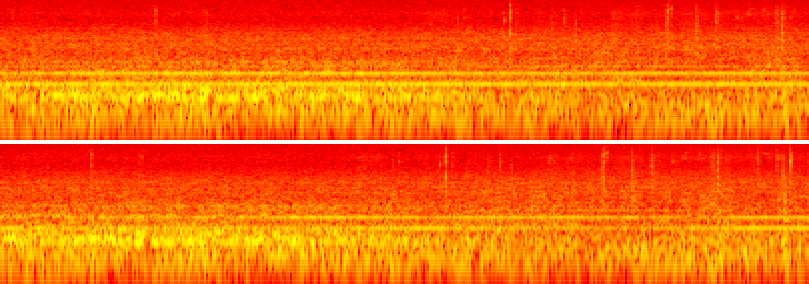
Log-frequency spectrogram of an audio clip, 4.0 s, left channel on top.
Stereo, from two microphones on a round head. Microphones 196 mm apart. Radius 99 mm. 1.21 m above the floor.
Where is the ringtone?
I don't hear a ringtone.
